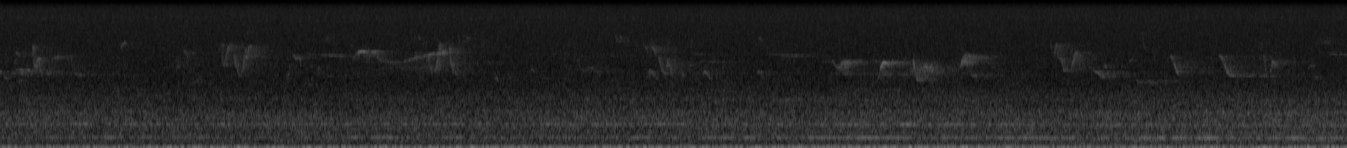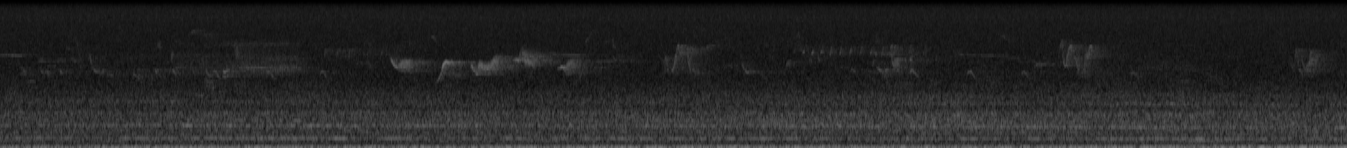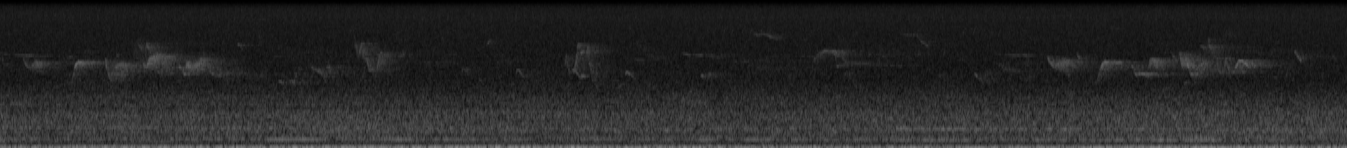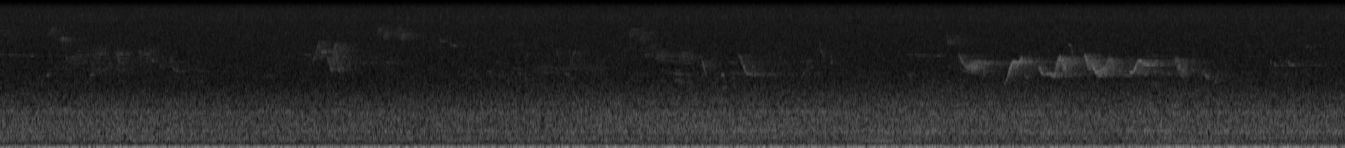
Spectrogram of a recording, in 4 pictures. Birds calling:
Red-winged Blackbird (Agelaius phoeniceus), Baltimore Oriole (Icterus galbula), Eastern Wood-Pewee (Contopus virens), Red-eyed Vireo (Vireo olivaceus), Scarlet Tanager (Piranga olivacea)

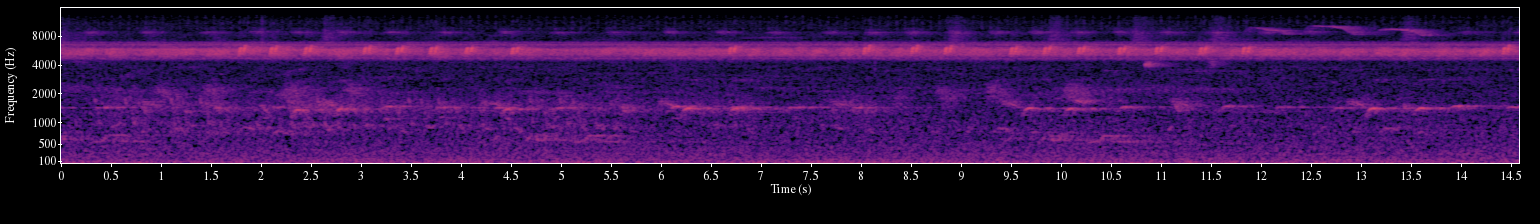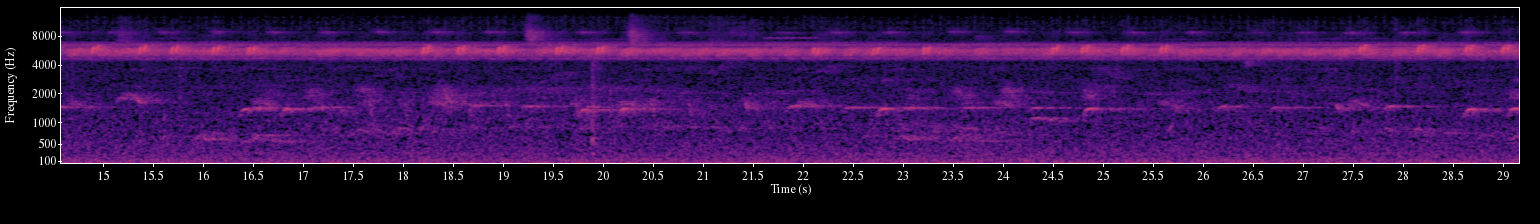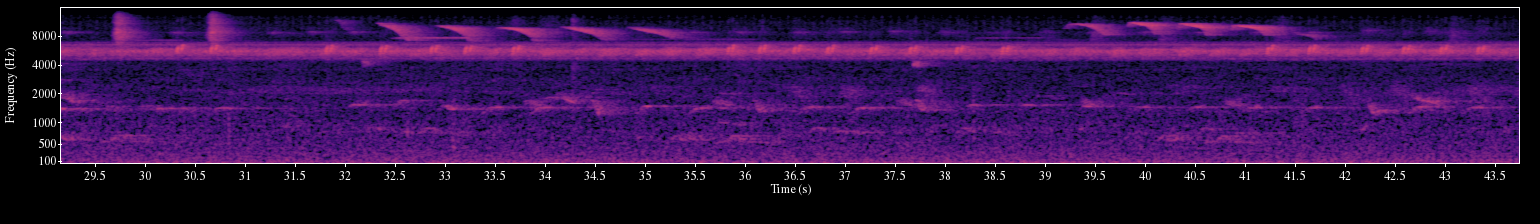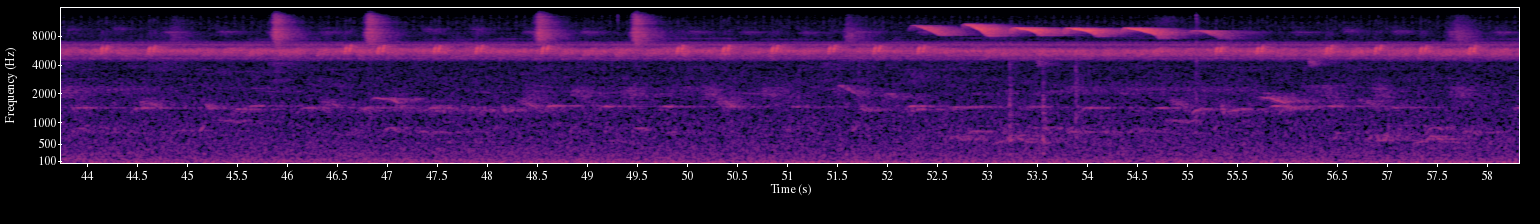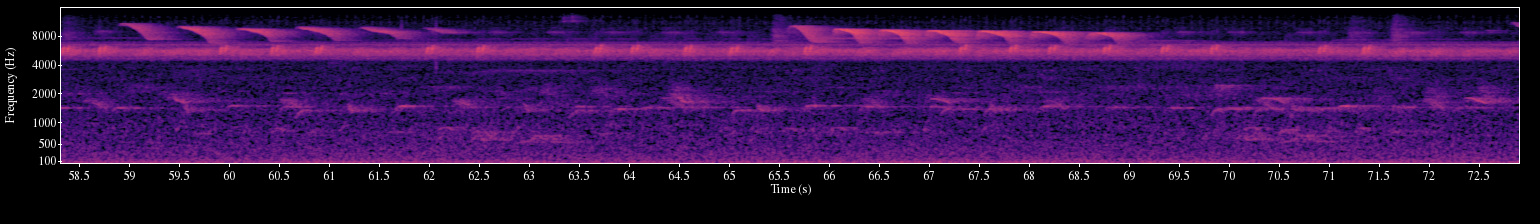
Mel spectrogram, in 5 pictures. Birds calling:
Plumbeous Pigeon (Patagioenas plumbea), Ruddy Pigeon (Patagioenas subvinacea), Thrush-like Wren (Campylorhynchus turdinus), Screaming Piha (Lipaugus vociferans), Gray Antbird (Cercomacra cinerascens), White-throated Toucan (Ramphastos tucanus), Black-faced Antthrush (Formicarius analis), Dusky-throated Antshrike (Thamnomanes ardesiacus)

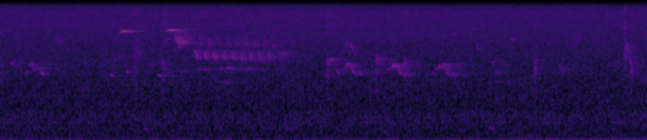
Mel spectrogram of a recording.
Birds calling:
Song Sparrow (Melospiza melodia), American Robin (Turdus migratorius), Common Grackle (Quiscalus quiscula)

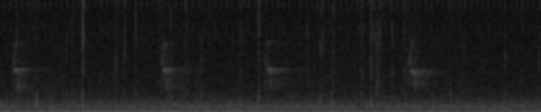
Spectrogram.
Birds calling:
American Robin (Turdus migratorius)

